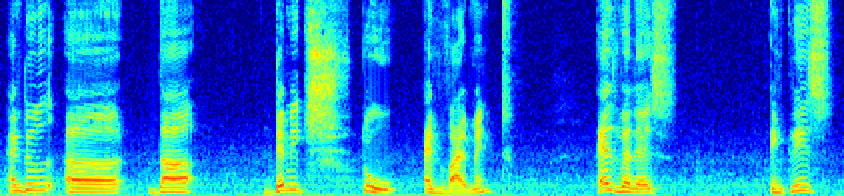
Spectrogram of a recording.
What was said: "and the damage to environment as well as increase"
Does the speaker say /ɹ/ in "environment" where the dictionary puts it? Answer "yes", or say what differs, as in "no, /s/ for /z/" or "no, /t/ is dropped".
no, /ɹ/ is dropped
